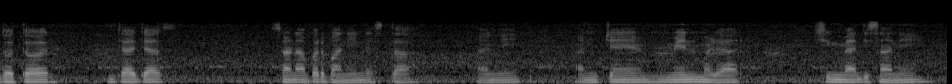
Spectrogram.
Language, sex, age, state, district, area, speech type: Goan Konkani, male, 30-45, Goa, Quepem, rural, spontaneous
